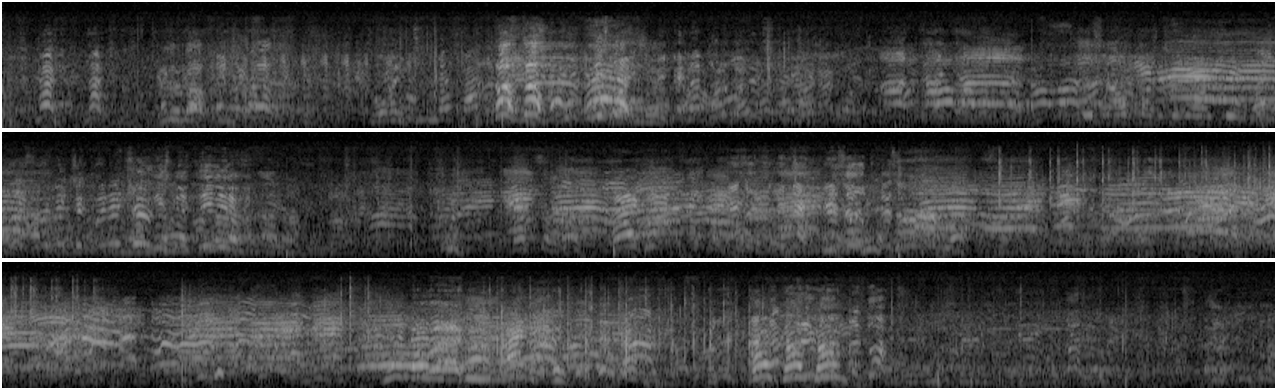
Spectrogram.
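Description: Men's voices shouting and calling across the pitch, several overlapping, with scattered background talk. A few sharp knocks stand out among them.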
